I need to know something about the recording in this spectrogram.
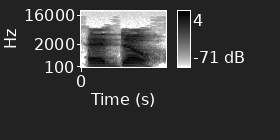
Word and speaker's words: Edo: I hope I'm pronouncing it right. No, you're not Edo. pronouncing it right. It's Edo. Oh, Edo. Edo. Say Edo. Edo. Correct. Now you're talking.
